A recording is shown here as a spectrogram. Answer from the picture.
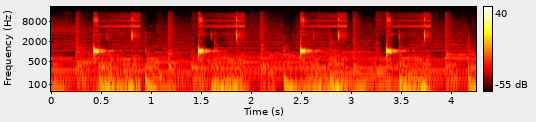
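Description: Quiz countdown timer sound effect: a short electronic beep about once a second, four in all, each followed by a tick, over soft background music.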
